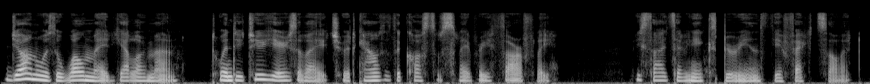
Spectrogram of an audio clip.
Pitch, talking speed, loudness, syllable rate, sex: 180 Hz, 185 wpm, -20 LUFS, 5.9 syllables/s, female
